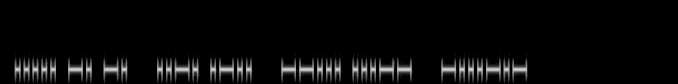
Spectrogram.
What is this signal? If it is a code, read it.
Morse code, heard as a keyed tone, about 29 wpm, 700 Hz. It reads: 5NN FL 73 <BK>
